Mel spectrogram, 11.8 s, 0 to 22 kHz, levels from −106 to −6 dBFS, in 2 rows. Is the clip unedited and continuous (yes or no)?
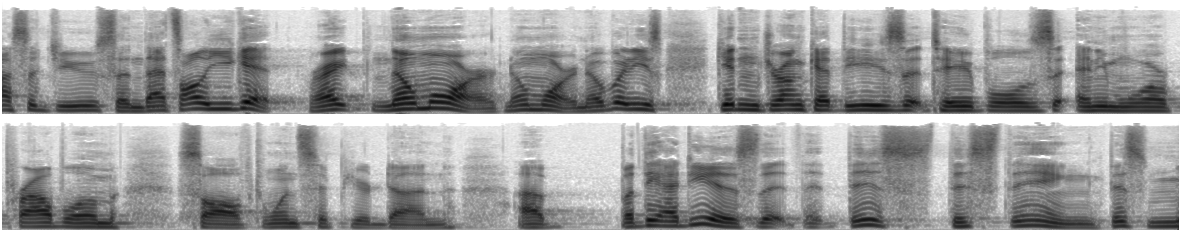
yes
